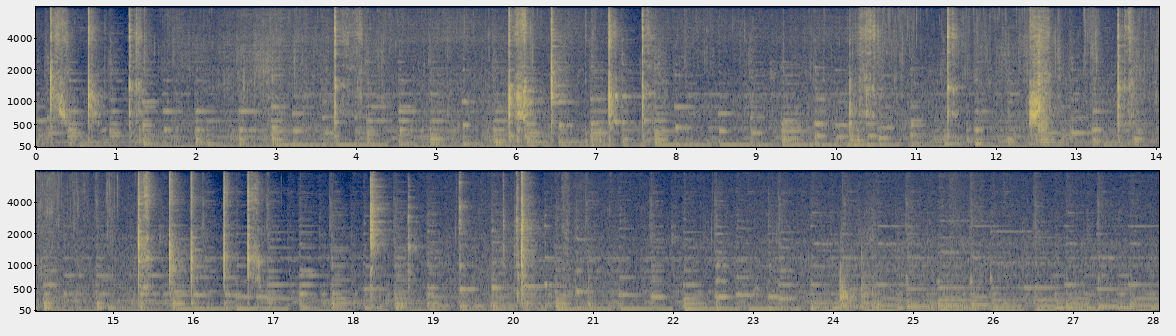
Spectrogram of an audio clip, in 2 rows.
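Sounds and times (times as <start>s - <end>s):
spatula scraping metal wok: 0.0s - 17.0s
steady sizzle: 0.0s - 24.1s.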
